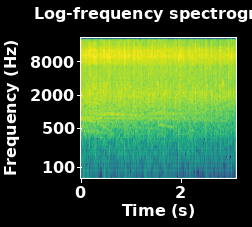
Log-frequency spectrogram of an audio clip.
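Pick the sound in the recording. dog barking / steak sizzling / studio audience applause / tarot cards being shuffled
studio audience applause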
